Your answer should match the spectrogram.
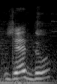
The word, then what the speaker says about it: jet d'eau: It's the jet d'eau. The jet d'eau? Yeah. Did I pronounce that right? Yeah, jet d'eau.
